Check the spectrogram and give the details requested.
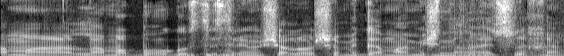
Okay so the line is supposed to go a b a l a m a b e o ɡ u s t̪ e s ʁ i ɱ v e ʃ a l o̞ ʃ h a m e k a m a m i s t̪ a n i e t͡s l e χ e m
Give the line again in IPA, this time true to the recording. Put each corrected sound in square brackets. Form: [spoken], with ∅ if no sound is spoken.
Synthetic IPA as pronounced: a [m] a l a m a b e o ɡ u s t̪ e s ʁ i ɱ v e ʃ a l o̞ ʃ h a m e [ɡ] a m a m i [ʃ] t̪ a n [a] e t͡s l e χ e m

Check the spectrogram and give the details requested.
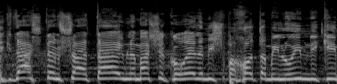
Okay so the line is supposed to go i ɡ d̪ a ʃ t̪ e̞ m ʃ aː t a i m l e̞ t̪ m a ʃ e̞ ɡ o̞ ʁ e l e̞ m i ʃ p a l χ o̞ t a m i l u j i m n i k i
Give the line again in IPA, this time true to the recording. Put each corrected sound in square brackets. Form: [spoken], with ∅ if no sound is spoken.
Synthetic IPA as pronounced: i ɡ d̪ a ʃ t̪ e̞ m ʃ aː t a i m l e̞ [∅] m a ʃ e̞ [k] o̞ ʁ e l e̞ m i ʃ p a [∅] χ o̞ t a m i l u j i m n i k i

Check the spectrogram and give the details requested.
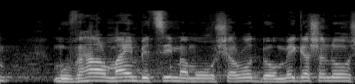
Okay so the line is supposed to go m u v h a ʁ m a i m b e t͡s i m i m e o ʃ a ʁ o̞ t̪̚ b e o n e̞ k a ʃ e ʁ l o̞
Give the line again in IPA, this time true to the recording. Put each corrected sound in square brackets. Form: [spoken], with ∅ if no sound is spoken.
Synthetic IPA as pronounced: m u v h a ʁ m a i m b e t͡s i m [a] m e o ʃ a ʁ o̞ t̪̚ b e o [m] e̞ [ɡ] a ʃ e [∅] l o̞

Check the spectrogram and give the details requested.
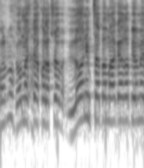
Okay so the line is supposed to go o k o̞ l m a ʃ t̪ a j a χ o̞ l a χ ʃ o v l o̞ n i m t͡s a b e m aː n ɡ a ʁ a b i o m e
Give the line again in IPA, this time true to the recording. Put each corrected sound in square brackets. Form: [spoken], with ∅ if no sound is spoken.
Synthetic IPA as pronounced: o k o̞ l m a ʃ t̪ a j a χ o̞ l a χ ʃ o v l o̞ n i m t͡s a b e m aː [∅] ɡ a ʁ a b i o m e

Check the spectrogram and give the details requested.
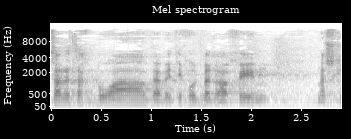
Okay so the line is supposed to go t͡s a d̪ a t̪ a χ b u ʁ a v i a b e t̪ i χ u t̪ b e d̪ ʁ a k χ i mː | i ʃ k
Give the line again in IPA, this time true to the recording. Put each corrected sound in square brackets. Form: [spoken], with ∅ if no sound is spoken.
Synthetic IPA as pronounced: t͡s a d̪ a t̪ a χ b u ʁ a v [e] a b e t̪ i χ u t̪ b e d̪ ʁ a [∅] χ i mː | [a] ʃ k

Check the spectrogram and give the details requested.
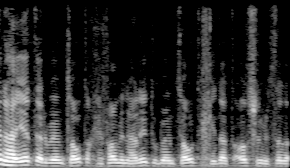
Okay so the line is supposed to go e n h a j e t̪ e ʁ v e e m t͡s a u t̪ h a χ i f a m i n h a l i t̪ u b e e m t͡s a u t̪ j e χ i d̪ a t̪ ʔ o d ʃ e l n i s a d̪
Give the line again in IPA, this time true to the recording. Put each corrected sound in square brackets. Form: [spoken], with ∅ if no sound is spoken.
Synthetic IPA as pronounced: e n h a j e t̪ e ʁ [b] e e m t͡s a u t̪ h a χ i f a m i n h a l i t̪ u b e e m t͡s a u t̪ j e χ i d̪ a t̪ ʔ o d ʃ e l [m] i s a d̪

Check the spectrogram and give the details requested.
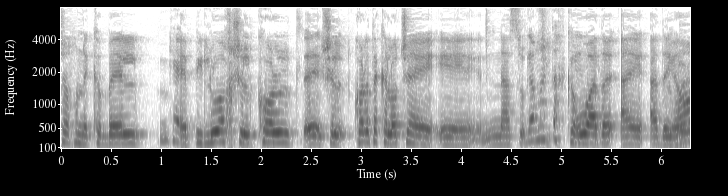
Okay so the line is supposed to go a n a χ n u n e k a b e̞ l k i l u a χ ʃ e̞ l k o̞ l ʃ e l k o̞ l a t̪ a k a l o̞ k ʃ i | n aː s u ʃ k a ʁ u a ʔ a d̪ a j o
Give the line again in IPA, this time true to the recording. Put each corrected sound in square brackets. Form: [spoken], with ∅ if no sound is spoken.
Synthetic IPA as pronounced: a n a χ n u n e k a b e̞ l [p] i l u a χ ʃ e̞ l k o̞ l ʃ e l k o̞ l a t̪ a k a l o̞ [t] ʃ [e] | n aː s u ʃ k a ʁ u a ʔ a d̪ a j o

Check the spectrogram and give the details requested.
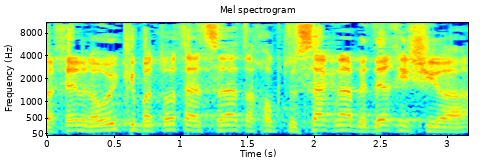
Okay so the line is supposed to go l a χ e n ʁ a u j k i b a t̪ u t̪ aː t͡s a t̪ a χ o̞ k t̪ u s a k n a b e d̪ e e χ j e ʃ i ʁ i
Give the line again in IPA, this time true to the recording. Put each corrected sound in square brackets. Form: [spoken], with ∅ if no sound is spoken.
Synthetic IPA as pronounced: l a χ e n ʁ a u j k i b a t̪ [o] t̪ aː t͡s a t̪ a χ o̞ k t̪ u s a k n a b e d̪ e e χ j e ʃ i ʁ [a]

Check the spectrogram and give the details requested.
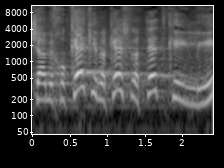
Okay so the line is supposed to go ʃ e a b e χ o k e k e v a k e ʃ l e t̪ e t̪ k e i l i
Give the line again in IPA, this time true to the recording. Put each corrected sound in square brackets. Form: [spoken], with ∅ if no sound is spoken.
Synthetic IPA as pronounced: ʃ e a [m] e χ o k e k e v a k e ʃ l [a] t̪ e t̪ k e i l i

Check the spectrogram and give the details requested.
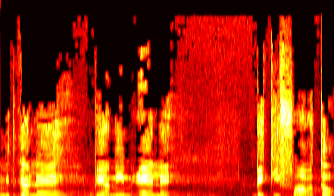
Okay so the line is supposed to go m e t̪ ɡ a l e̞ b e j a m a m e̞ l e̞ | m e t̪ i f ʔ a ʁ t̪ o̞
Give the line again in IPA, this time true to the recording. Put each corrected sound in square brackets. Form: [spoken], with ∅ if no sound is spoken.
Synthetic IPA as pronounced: m [i] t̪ ɡ a l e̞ b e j a m [i] m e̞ l e̞ | [b] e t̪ i f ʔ a ʁ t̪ o̞

